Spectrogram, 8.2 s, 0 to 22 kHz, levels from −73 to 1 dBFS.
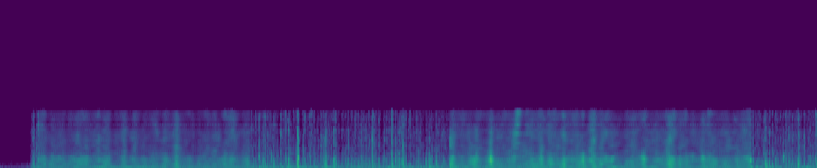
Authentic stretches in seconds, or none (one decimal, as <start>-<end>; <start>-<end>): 0.0-0.4; 2.5-4.5; 7.5-8.2

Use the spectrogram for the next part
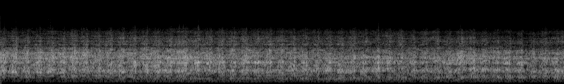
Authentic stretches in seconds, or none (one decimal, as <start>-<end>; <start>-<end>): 0.0-5.6

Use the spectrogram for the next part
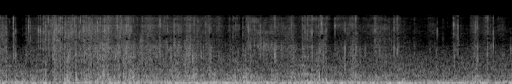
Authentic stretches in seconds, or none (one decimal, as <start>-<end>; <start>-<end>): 0.0-5.1

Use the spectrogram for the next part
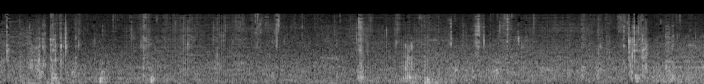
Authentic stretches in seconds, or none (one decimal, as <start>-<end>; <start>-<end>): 0.0-1.2; 2.4-3.6; 4.3-5.2; 5.7-7.0

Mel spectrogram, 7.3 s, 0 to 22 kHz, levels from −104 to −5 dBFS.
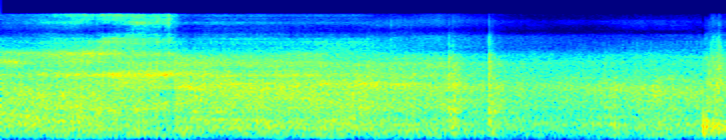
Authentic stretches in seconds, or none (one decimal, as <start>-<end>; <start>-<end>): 0.0-1.0; 3.7-7.3

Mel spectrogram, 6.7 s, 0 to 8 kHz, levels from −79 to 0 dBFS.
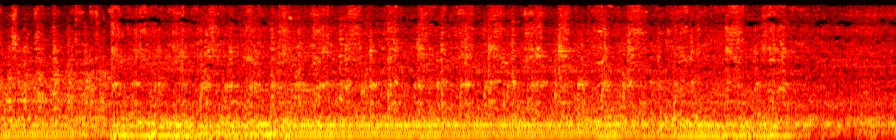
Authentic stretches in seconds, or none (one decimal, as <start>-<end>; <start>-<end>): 0.0-0.6; 2.2-5.4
